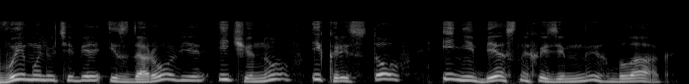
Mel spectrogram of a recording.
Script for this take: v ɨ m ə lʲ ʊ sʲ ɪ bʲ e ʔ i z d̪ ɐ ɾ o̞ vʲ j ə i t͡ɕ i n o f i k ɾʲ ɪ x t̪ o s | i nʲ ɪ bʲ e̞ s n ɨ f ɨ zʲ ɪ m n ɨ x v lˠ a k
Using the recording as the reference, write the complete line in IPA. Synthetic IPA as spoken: v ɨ m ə lʲ ʊ tʲ ɪ bʲ e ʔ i z d̪ ɐ ɾ o̞ vʲ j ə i t͡ɕ ɪ n o f i k ɾʲ ɪ s t̪ o f | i nʲ ɪ bʲ e̞ s n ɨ x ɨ zʲ ɪ m n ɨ x b lˠ a k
